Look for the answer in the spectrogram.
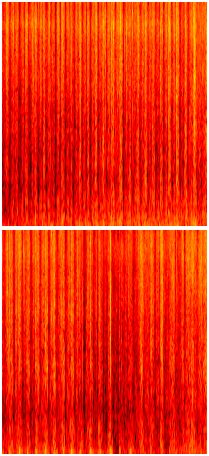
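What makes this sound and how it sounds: A thin white paper tissue held beside the microphone is crumpled and rubbed with fingertips and nails. The result is a fast, uneven stream of crackling, rustling bursts with a heavy low-end thump from the close contact, growing into sharper, more distinct crinkles midway through.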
